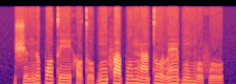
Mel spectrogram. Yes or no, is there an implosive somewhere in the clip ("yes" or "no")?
yes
